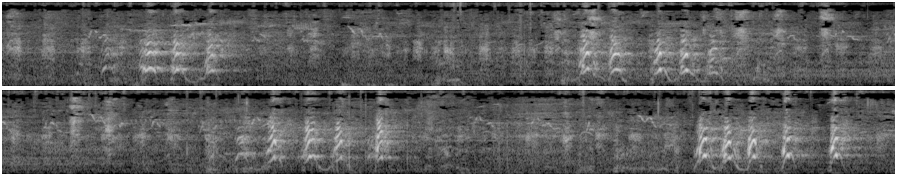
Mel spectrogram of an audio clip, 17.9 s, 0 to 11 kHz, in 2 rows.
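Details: Shelties, Shetland Sheepdogs at a 2021 AKC event, running at full speed, give rapid bursts of sharp, high yapping barks in four separate clusters spaced roughly four to five seconds apart, with quieter outdoor noise between them.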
